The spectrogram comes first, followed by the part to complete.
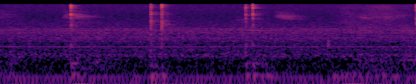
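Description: A few faint computer mouse clicks, about a second apart, over near silence.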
